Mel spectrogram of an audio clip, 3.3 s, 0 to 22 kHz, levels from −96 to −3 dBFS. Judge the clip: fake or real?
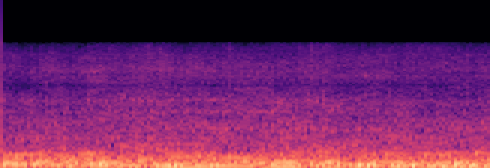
fake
